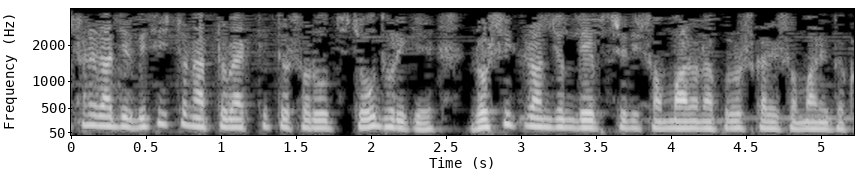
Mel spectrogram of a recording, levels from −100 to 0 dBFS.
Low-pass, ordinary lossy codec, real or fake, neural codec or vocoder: 3.6 kHz; none; real; none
